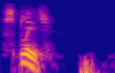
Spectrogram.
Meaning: 1. to rise to the surface, to surface 2. to appear, to pop up, to emerge
- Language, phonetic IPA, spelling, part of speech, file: Russian, [fspɫɨtʲ], всплыть, verb, Ru-всплыть.ogg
